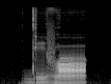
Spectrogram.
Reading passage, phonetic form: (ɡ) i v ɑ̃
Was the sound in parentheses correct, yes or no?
no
